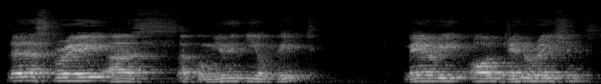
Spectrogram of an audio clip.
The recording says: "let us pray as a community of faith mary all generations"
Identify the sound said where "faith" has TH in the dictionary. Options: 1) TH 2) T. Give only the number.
2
